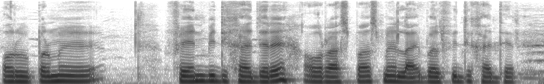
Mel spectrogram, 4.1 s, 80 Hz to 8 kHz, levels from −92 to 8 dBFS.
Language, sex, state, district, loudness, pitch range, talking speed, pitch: Hindi, male, Arunachal Pradesh, Papum Pare, -16 LUFS, 130-145 Hz, 235 wpm, 140 Hz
